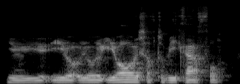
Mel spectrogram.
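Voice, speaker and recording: A man livestreaming at night, chatting in a hesitant, halting way with many restarts and fillers. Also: lowish voice, monotone, a little mellow, roomy sound. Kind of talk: late-night street livestream chat. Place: out at night in a city.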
